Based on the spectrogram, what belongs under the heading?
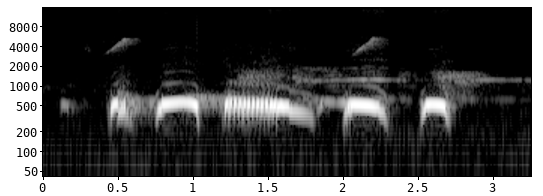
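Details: Spotted dove in the Thổ Sấm voice style, a coaxing fighting coo meant to get a rival bird singing: one run of low, rounded coos, the third note long and throbbing, ending in two short clipped coos.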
